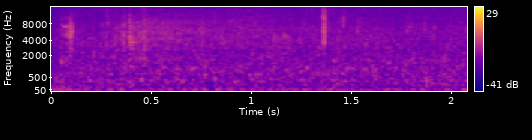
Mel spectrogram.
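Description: Steady rushing outdoor wind noise, with no distinct event in it.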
